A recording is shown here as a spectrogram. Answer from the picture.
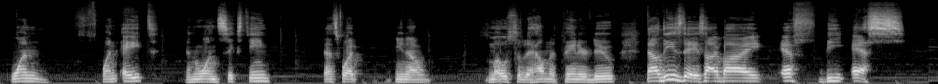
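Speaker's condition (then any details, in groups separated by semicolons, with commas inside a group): No condition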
